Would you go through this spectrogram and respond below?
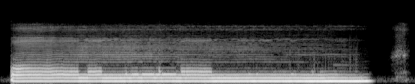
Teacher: ओ और म, इसके बीच में आप बहुत अधिक गैप देते हैं, बहुत अधिक समय लेते हैं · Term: प्लुत स्वर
